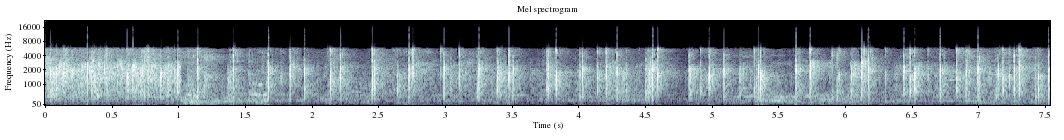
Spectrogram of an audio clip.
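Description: Audience applauding. The applause is thick at first and thins after about a second into scattered, uneven claps.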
